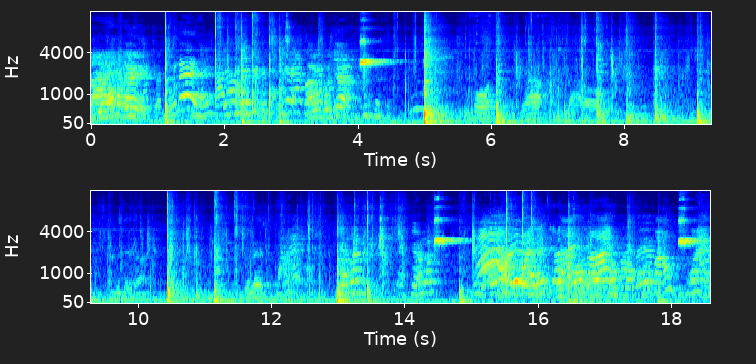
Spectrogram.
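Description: Rally in a women's air volleyball game: hands striking the light inflated ball, sharp slaps every second or two with the loudest about five seconds in, amid the players' shouts and chatter.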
